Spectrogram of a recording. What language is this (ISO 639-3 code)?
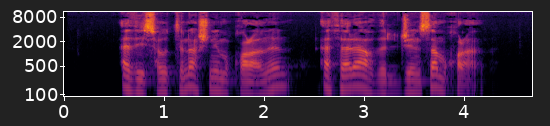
kab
